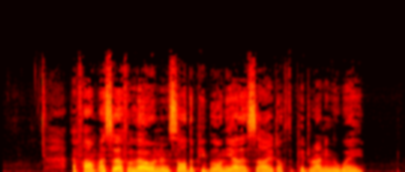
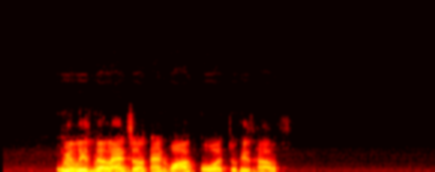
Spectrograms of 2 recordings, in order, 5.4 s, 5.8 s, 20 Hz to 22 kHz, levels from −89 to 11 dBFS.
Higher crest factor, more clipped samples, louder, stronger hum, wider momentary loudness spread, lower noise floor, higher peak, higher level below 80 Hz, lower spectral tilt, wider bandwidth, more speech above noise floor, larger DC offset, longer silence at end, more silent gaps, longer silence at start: about the same, 16 dB vs 16 dB; neither; second, -25 LUFS vs -15 LUFS; neither; first, 15 LU vs 11 LU; about the same, -69 dBFS vs -69 dBFS; second, -10 dBFS vs -2 dBFS; second, -70 dBFS vs -58 dBFS; second, -2.5 dB/octave vs -7.5 dB/octave; first, 15.5 kHz vs 7.2 kHz; second, 43 dB vs 54 dB; neither; second, 0.6 s vs 2.15 s; neither; second, 0.55 s vs 0.75 s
